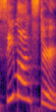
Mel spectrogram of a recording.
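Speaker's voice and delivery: put-on high-pitched, overwhelmed child's scream. Retelling a scene in which a kid screams: retelling a scream. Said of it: "just screams".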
